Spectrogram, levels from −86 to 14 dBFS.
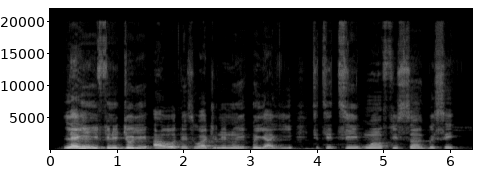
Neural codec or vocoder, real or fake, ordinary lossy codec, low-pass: vocoder, 48 kHz, 128 mel bands, Vocos; fake; none; none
